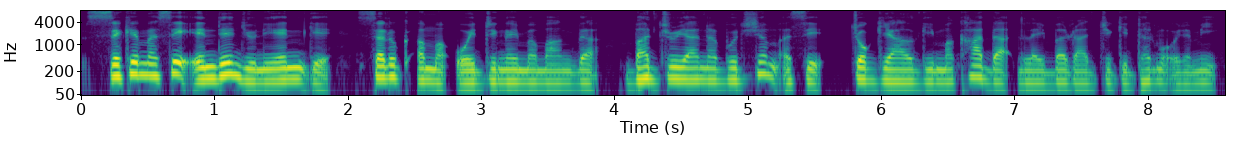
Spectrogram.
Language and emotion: Manipuri, neutral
